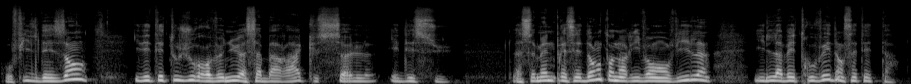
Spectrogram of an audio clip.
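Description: A man with a fairly high voice narrates a short story as an audiobook. The sound is close and dry, and his reading is expressive, easing off for the quiet passages. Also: no room sound. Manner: expressive, slowing for quiet moments.

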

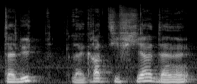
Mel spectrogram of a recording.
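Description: Husky guy narrating an audiobook, steady, even. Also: medium pitch, a little slow.

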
